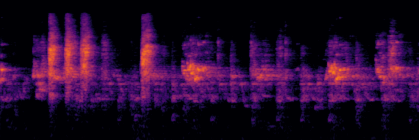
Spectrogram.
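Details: Pet budgerigar calling loudly, mixing a quick cluster of bright, sharp chirps with longer scratchy, buzzy warbles in a lively, irregular sequence.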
